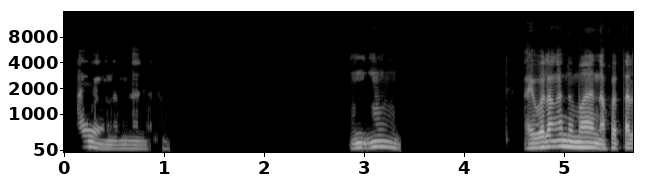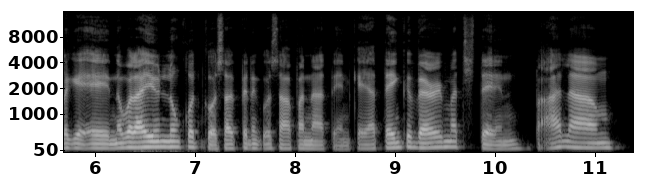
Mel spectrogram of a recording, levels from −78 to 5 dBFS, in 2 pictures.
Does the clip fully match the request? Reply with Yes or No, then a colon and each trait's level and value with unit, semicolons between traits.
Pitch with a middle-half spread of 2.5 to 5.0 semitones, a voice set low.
Yes: average, 4.4 semitones; low, 120 Hz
